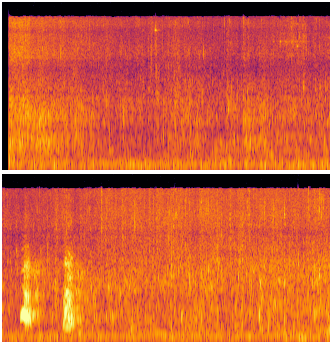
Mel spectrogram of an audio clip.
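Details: A Poodle chasing another dog named Okami, then wanting a pool noodle; two short, sharp barks about half a second apart mid-clip, over a steady rushing, water-like background noise.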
